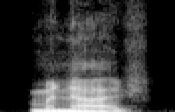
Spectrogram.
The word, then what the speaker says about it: Minaj: I'm not sure how long they can keep this narrative going, but you know who Nicki Minaj is? Is that how you say her name? – Minaj.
